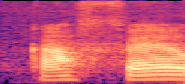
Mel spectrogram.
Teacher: qual a sílaba tônica da palavra café é a última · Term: oxítona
